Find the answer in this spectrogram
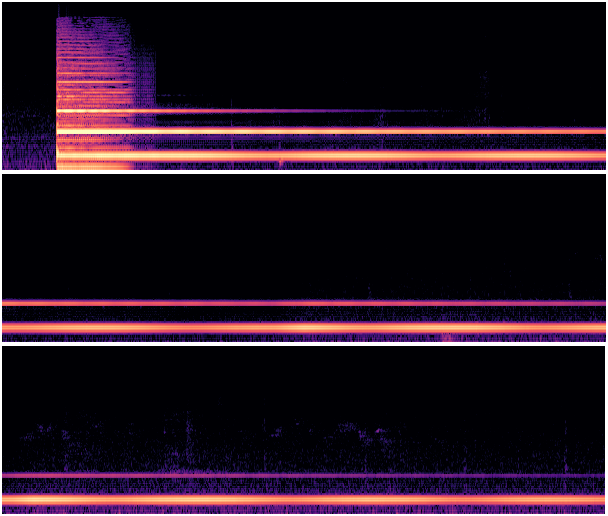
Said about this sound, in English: And we'll start and end with the bell.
